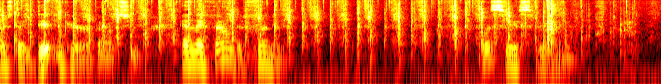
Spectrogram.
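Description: Cards shuffle and riffle in a woman's hands.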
